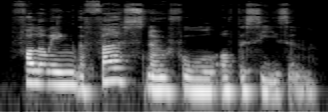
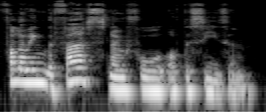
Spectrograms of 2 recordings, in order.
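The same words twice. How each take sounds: The two takes are said the same way.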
